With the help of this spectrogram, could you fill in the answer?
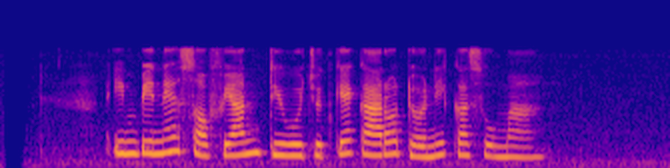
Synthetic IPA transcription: ʔimpinesofijand̪̥i̤wud̥ʒ̥ṳt̪̚kekaɾoɖ̪̥o̤nikəsuma

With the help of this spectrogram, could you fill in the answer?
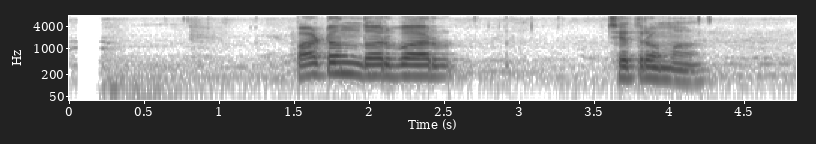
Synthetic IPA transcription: paʈʌnd̪ʌrbar | t͡sʰet̪rʌma

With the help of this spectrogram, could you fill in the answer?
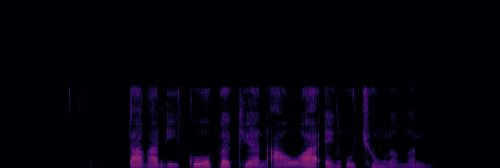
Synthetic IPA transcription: t̪aŋanʔikub̥a̤ɡ̥ejanʔawaʔɪŋud̥ʒ̥ʊŋləŋən

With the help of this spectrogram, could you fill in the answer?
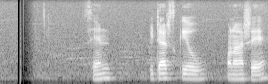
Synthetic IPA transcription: seɳʈpiʈaɾskewɔnaaʃe

